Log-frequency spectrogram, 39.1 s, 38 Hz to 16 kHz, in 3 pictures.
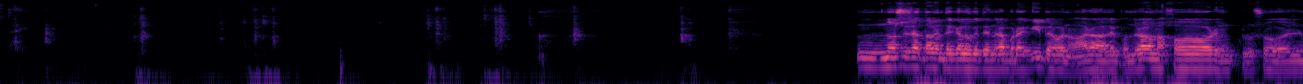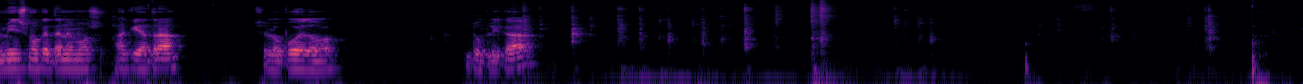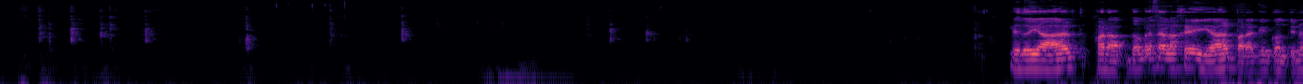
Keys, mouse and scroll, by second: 0.3 ctrl+middle click, 1.0 right click, 1.4 l, 3.6 click, 4.3 a, 4.9 shift+n, 5.4-14.6 ctrl+middle drag, 14.2 3, 14.6 right click, 15.2 ctrl+right click, 16.4 ctrl+right click, 17.2 ctrl+right click, 18.2 shift+Tab, 18.6-23.5 ctrl+middle drag, 19.2 shift+d, 21.3 Return, 22.0 g, 23.5 click, 23.8-28.9 shift+middle drag, 25.0 alt+q, 28.5 1, 28.9 right click, 29.2 shift+right click, 29.6-36.8 ctrl+middle drag, 30.8 g, 36.8 alt+click.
